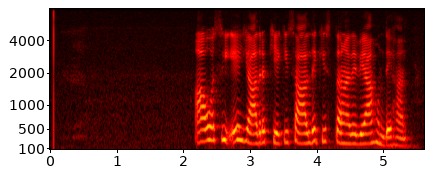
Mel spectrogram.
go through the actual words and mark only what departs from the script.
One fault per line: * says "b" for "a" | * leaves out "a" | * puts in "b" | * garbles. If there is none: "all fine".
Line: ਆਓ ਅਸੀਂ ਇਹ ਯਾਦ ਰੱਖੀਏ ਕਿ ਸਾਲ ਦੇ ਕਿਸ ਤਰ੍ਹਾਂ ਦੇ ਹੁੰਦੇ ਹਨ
* puts in "ਵਿਆਹ"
